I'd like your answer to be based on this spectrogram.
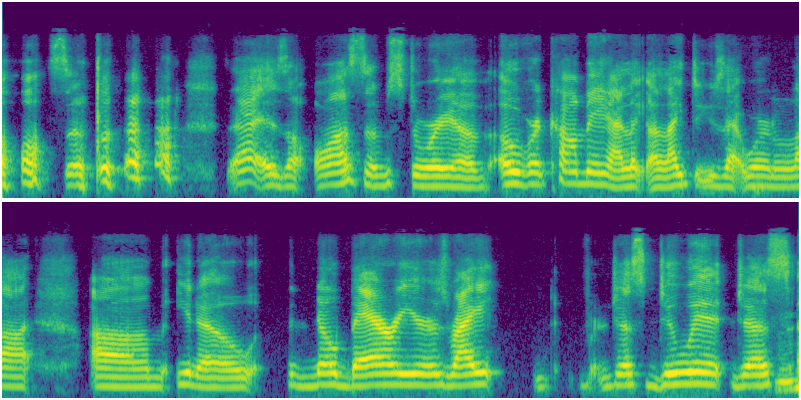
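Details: Adult speaker, podcast host; typical speech.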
